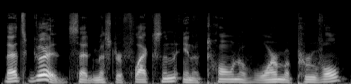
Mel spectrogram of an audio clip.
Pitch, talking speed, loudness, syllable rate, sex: 120 Hz, 190 wpm, -19 LUFS, 4.2 syllables/s, male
